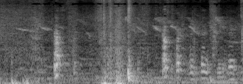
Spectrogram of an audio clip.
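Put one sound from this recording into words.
A chicken flaps its wings loudly close by.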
